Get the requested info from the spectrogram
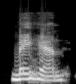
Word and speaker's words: Mayhan: Mayhan.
